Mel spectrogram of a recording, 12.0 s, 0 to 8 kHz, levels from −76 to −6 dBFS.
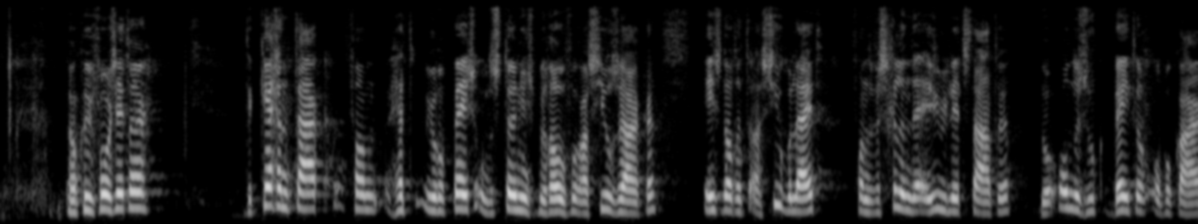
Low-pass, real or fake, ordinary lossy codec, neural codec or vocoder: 7.2 kHz; fake; none; codec, 16 kHz, 4 kbps, FreqCodec, larger model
